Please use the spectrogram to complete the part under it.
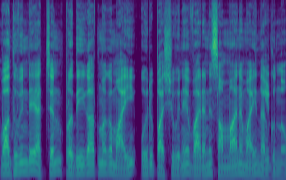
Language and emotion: Malayalam, neutral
